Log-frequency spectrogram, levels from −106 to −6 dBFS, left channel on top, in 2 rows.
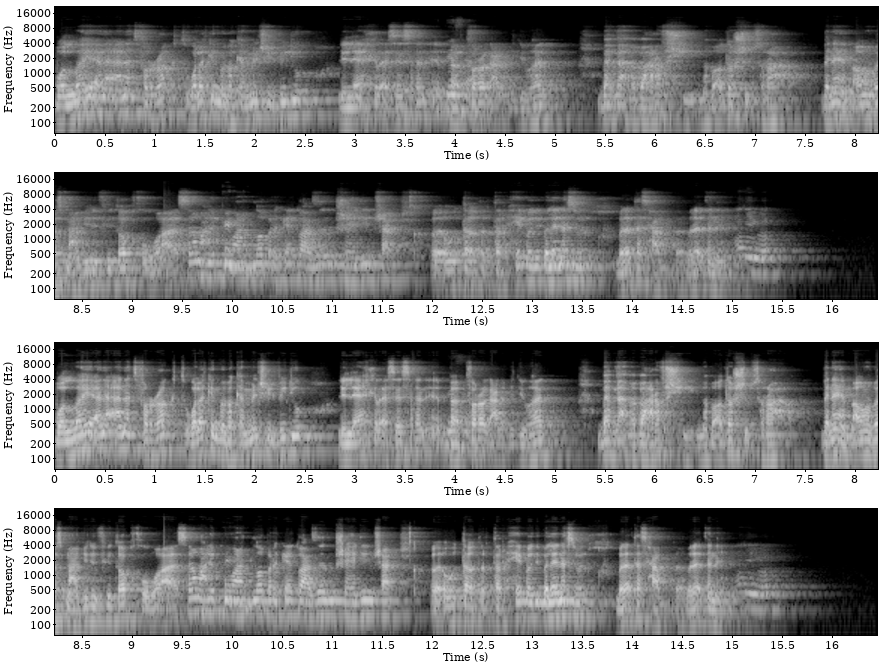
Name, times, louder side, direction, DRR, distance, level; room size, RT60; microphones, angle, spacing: voice 1, 0.0-4.9 5.2-7.4 7.7-14.9, right 5 dB, 70° right, 7 dB, 0.5 m, -32 dB
voice 2, 3.2-4.2 8.1-8.4 9.7-10.2 15.0-15.4, left 3 dB, 45° left, 4 dB, 0.6 m, -41 dB
7.5 x 2.5 x 5.2 m, 0.86 s
head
